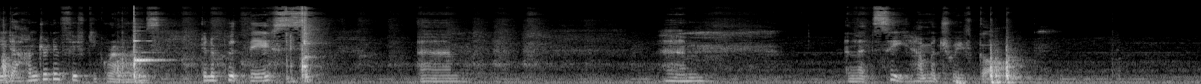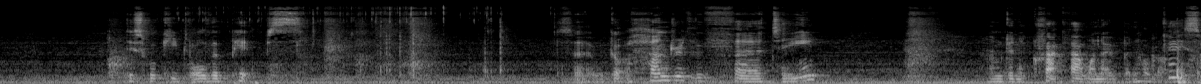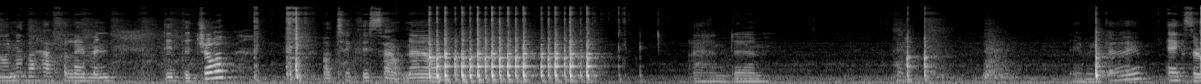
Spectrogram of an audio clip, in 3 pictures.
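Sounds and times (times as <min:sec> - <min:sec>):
low machine hum: 0:00.0 - 0:36.0
metal bowl ringing: 0:01.1 - 0:01.8.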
